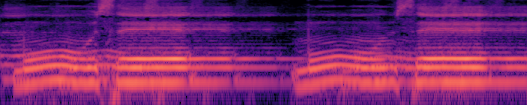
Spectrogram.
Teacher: الممال الذي يلحقه شبه الكسر ولكن يكون إلى الكسر أقرب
